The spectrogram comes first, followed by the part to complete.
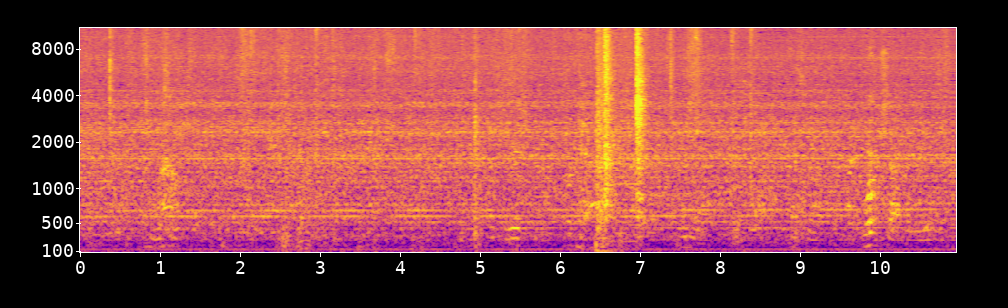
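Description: Electric potter's wheel running at slow speed with a steady low hum. Two sharp knocks come a little past the middle, about half a second apart.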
